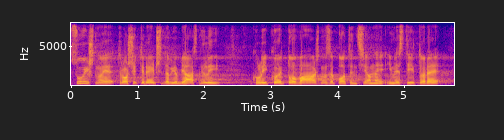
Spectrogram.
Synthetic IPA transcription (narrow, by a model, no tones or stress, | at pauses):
suʋiʃnojet̪ɾo̞ʃit̪iɾeːt͡ʃd̪abio̞bjaːsnili | koliko̞je̞t̪o̞ːʋaːʒno̞zapo̞t̪e̞nt̪sialˠne̞ʔḭnʋest̪iːt̪o̞ɾe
